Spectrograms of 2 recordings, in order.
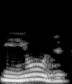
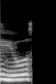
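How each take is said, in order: First: The final consonant is a voiced z sound. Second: The final consonant is an unvoiced s sound. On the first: The speaker calls it right. "जब भी एस से पहले यू आता है तो एस का उच्चारण जय करते हैं" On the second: The speaker calls it wrong. "आपने यूज नहीं पढ़ना है"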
